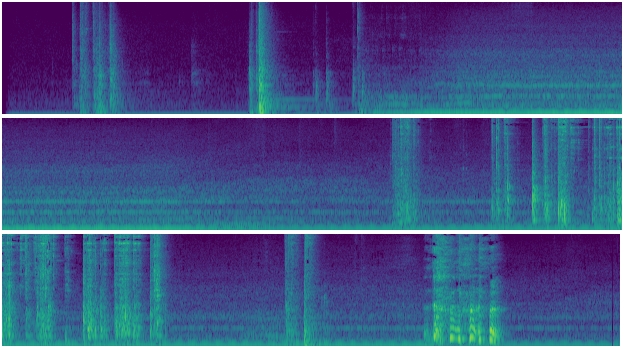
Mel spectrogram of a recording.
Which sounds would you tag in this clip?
microwave, cutlery and dishes, wardrobe or drawer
